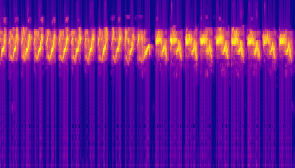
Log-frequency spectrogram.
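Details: Sogon chattering, the crecetan type used to make other sogon sing: an unbroken rapid high-pitched trill of sharp repeated notes, very even and fast.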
